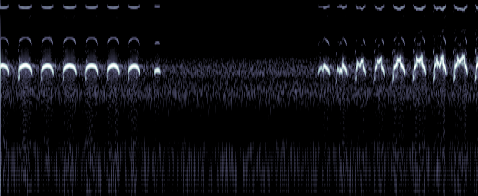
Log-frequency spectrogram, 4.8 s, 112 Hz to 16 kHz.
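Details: New male osprey performing a sky dance with a fish for his mate, Missoula, Montana, 11 May 2019: seven clear piping notes, a pause of over a second, then a faster series whose whistles sweep upward.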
